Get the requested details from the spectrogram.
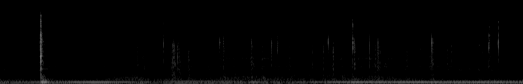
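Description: A small screwdriver clicks and scrapes against metal parts close by.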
